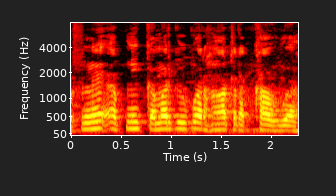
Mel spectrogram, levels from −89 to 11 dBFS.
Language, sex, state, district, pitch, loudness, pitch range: Hindi, male, Bihar, Darbhanga, 170 Hz, -16 LUFS, 155-175 Hz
